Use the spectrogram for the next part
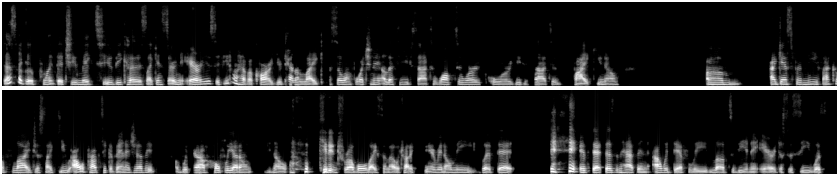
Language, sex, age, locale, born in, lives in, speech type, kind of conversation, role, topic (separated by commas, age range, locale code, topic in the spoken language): English, female, 35-39, en-US, United States, United States, conversation, unstructured, none, How do you think life would change if people could suddenly fly?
